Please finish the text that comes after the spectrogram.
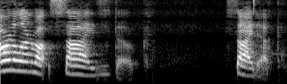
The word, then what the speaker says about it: Psyduck: Psyduck.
